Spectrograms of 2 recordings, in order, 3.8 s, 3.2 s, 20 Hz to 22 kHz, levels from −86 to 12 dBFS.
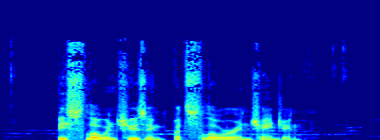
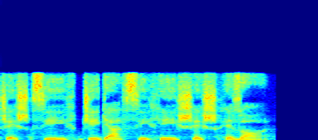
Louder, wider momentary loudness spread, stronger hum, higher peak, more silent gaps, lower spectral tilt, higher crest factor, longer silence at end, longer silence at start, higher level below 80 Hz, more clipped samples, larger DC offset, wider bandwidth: second, -26 LUFS vs -14 LUFS; first, 11 LU vs 7 LU; neither; second, -6 dBFS vs 0 dBFS; neither; first, -4.5 dB/octave vs -2 dB/octave; first, 22 dB vs 16 dB; first, 0.85 s vs 0.5 s; first, 0.55 s vs 0 s; about the same, -58 dBFS vs -62 dBFS; neither; neither; first, 16 kHz vs 11 kHz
